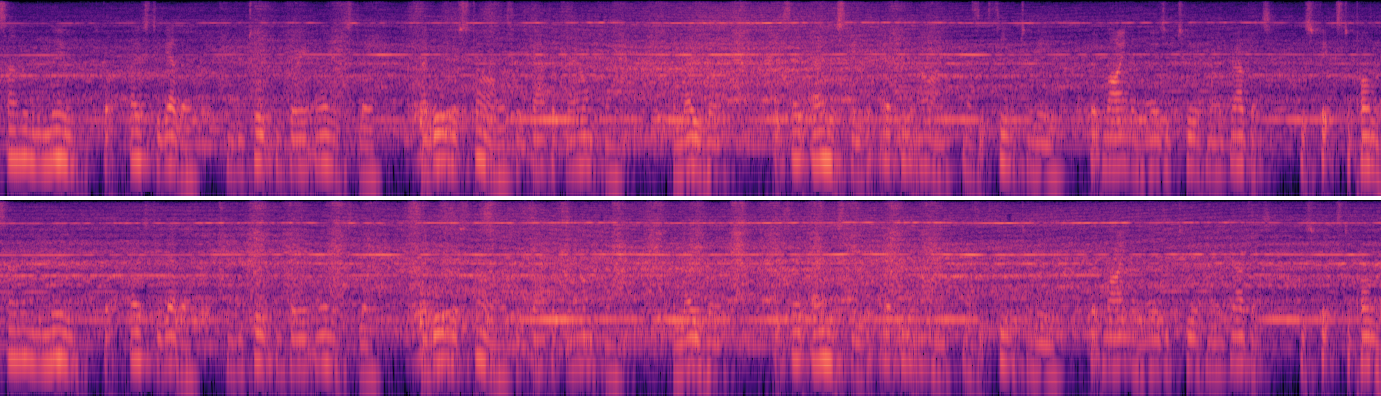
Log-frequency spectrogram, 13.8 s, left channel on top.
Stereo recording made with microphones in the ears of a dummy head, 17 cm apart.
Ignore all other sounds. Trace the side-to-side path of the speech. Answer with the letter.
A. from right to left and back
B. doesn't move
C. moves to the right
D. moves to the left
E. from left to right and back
B.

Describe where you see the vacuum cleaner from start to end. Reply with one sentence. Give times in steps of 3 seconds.
You can hear the vacuum cleaner on the right from 0 s, in the centre from 6 s and on the right from 9 s.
